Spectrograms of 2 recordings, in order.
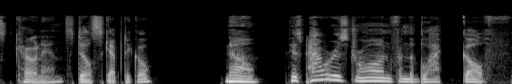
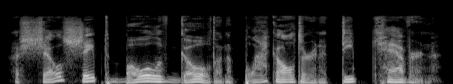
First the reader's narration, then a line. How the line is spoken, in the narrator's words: Conan muttered, frowning as he sought to capture the elusive image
